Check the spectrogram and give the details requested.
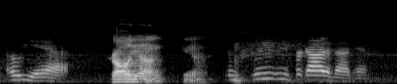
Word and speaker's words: Carl Jung: everyone should know who Carl Carl Young it's pronounced Carl Young Young yeah yeah he he was famous in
